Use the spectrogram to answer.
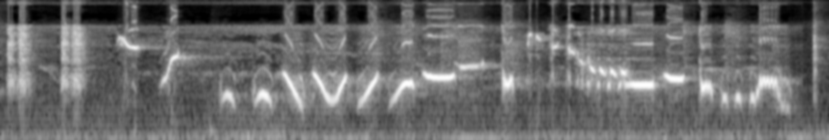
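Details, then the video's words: White-rumped shama song, male and female, used as a lure for trapping: loud varied whistles, rising and falling slurred notes and harsh squawky bursts in quick succession, with a low hum underneath. "Pikat Dan Pancingan Murai Asli Suara Alam"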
